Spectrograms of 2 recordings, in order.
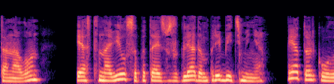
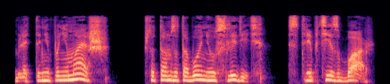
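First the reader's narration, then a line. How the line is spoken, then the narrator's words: Continued growling. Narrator (Russian): продолжал он рычать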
